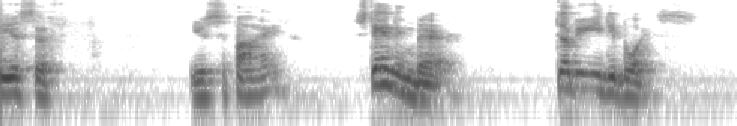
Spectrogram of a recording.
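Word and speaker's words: Du Bois: yusufy standing bear w.e.d boyce that's actually how he pronounced his own name we would normally pronounce it dubois but it's his name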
